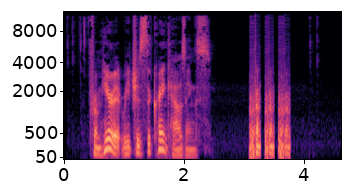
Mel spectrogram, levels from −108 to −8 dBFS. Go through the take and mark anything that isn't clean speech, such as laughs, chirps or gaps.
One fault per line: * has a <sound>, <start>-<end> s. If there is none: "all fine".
* has a laugh, 3.1-3.8 s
